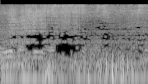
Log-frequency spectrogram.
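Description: Gas torch hissing steadily as its flame is held against a buried pipe.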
